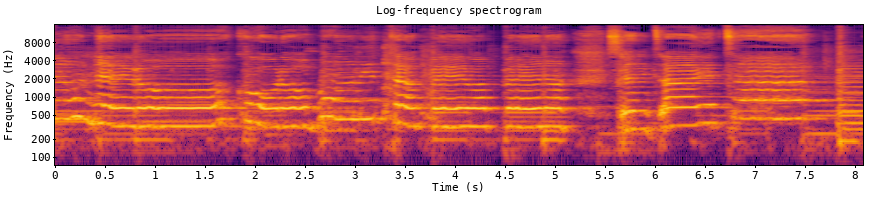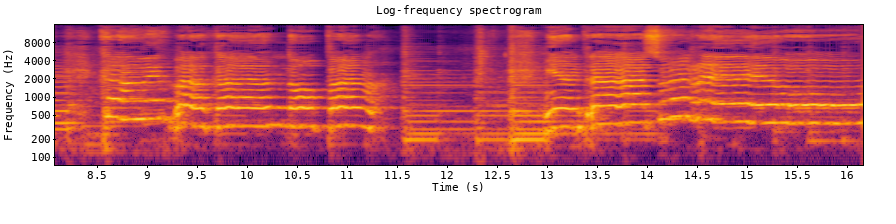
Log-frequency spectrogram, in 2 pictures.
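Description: A woman singing live over her own acoustic guitar, her held notes bending and sliding in pitch.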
